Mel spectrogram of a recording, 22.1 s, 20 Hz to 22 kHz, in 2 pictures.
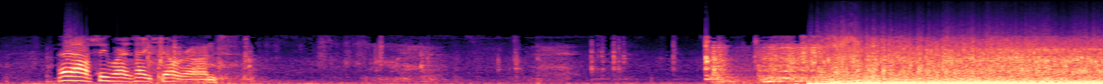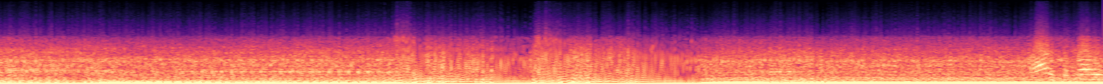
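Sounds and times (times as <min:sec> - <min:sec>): tractor engine cranking: 0:05.0 - 0:22.0
tractor engine running: 0:05.9 - 0:22.0.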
